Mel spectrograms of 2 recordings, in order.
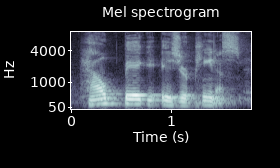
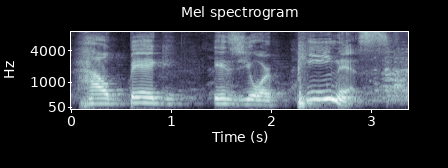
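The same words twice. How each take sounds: First: It is said at a normal speed. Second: It is said very slowly.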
